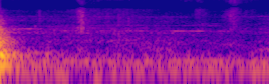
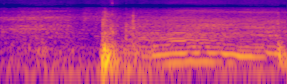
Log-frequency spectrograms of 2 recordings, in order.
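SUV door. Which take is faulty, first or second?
second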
